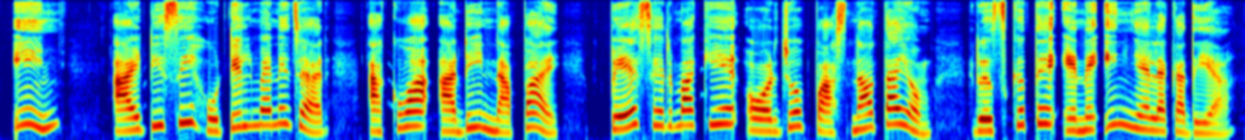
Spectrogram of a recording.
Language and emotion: Santali, happy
